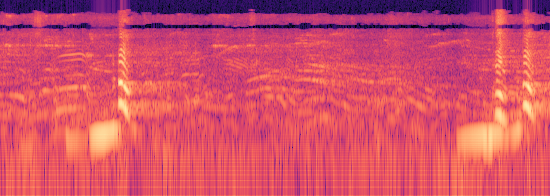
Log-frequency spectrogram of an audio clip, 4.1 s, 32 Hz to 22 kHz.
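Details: Siamang pair Heart and Brave singing at Chiba Zoological Park on 12 November 2022: a rising hoot snapping into a shrill bark, a quiet gap filled with visitors' and children's voices, then another hoot-and-bark burst.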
